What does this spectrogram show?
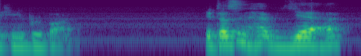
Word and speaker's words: Yah: It is ah, a vowel, ah. Okay? If we want to look at it in the Hebrew Bible, Exodus 15:2, right there it is, ya.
